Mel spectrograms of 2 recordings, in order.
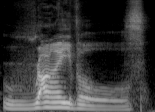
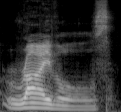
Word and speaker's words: rivals: spartak and T are rivals obviously I can't write CSK like that cska Moscow are Rivals there we go another use of Rivals stov Stalin eliminated his Rivals rival hold the r Rivals Rivals the next one for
